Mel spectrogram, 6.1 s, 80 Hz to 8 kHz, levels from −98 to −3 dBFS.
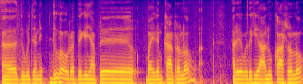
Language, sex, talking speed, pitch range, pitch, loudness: Angika, male, 180 wpm, 125-130 Hz, 130 Hz, -12 LUFS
